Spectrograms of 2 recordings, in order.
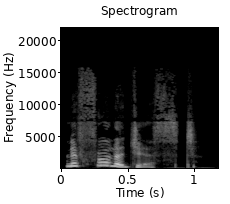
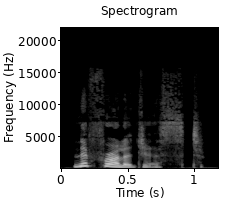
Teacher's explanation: the third syllable is stressed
